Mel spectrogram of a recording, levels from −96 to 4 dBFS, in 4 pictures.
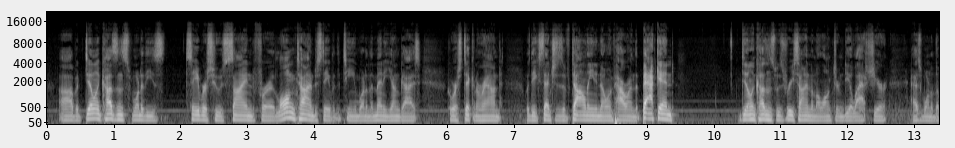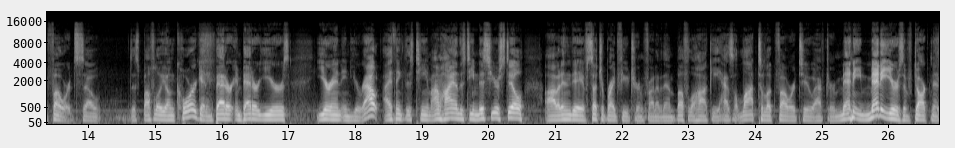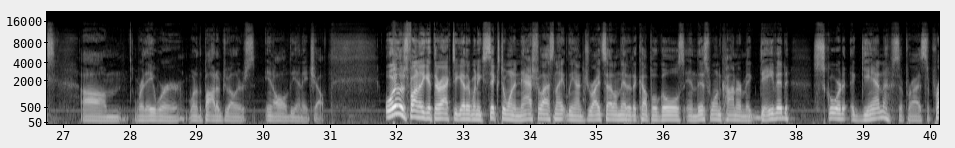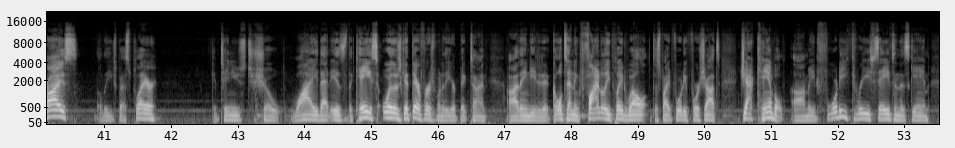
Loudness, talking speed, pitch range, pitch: -25 LUFS, 220 wpm, 105-130 Hz, 120 Hz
